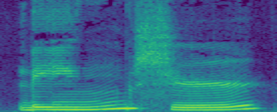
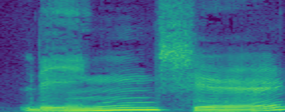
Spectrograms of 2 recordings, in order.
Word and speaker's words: 零食: 중국어로 零食. 零食. 한 번 더, 零食. 零食. 그렇죠. 이때 사랑스럽네요. 네, 발음이 단어 자체가.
